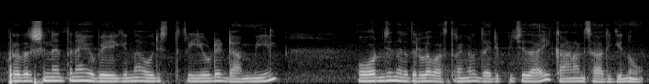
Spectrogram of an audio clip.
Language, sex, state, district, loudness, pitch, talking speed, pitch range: Malayalam, male, Kerala, Kollam, -20 LUFS, 145 Hz, 100 wpm, 140-160 Hz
